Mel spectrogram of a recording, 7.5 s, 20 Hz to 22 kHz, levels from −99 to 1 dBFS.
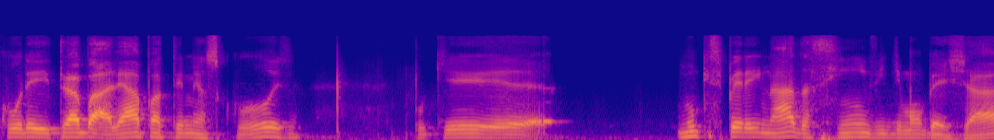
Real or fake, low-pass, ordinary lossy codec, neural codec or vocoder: fake; none; none; codec, 16 kHz, 2 kbps, X-Codec, HuBERT features, trained on balanced general audio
